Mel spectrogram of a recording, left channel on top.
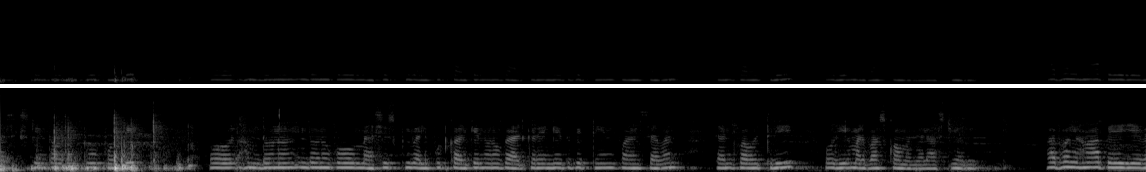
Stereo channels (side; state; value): left; quieter; 33.0 dB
